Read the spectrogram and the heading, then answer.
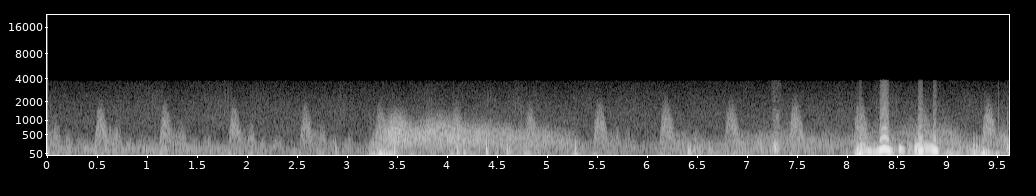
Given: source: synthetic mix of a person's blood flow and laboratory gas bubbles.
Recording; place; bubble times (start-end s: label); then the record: Doppler ultrasound of blood flow; subclavian vein
7.23-7.34 s: bubbles
From the record:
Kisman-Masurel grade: 123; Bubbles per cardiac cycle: 1 to 2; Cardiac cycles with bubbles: 10 to 50%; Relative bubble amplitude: loud (0.450 to 0.775); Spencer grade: 2 (many but less than half of the cardiac periods contain bubble signals, singularly or in groups); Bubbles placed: anywhere in the cardiac cycle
